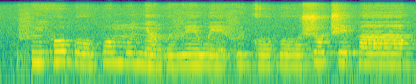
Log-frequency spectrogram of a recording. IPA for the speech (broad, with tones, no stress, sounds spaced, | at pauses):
f ĩ˧ h ɔ˦ ɓ oː˨ p ɔ˦ m ũ˧ ɲ ã˨ ɡʷ e˨ v eː˧ w eː˨ f ɨ˧ ɡ oː˨ ɓ oː˨ ʃ ɔ˦ t͡ʃ e˦ p aː˦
